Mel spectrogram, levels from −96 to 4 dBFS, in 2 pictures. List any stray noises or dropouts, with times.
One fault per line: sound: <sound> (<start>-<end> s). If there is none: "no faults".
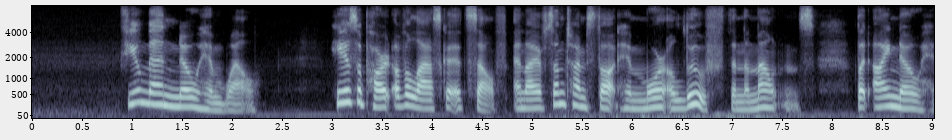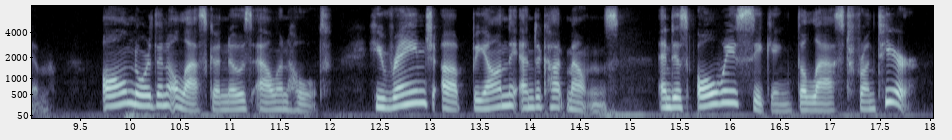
no faults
